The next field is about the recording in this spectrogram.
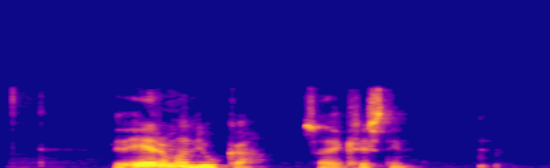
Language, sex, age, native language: Icelandic, male, 20-29, Icelandic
